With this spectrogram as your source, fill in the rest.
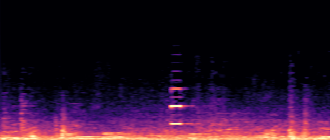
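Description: A barcode scanner beeps.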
